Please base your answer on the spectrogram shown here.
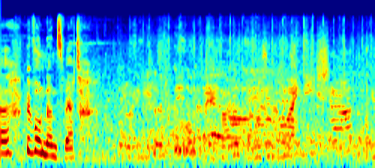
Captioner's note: conversations in the background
